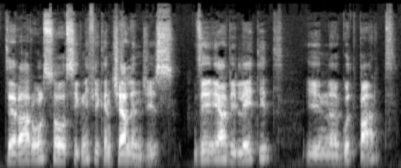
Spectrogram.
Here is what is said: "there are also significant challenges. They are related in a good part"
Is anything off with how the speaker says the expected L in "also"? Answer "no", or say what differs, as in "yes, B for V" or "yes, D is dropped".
no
